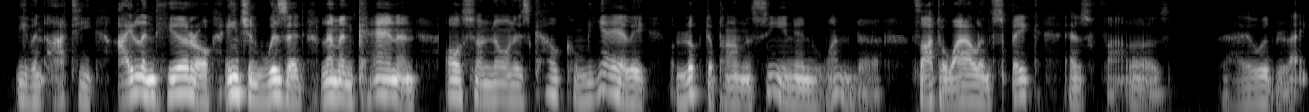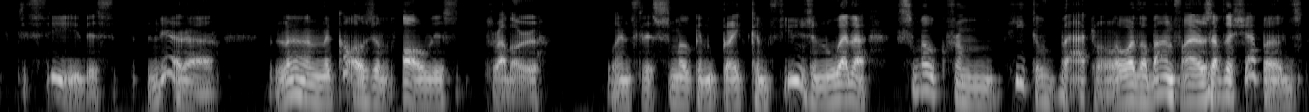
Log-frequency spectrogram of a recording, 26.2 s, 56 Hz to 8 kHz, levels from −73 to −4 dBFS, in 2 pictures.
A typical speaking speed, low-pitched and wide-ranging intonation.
No: slow, 125 wpm; low, 100 Hz; wide, 5.8 semitones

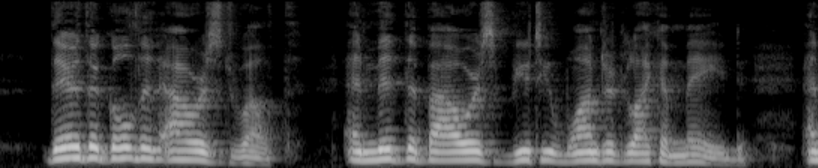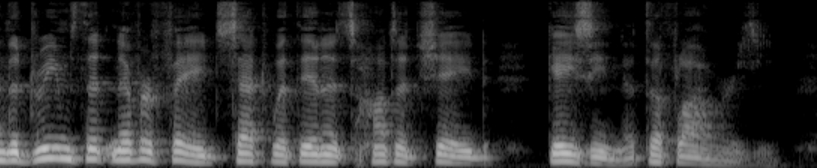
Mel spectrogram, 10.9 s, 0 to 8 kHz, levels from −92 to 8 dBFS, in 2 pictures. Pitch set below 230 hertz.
Yes: medium, 140 Hz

